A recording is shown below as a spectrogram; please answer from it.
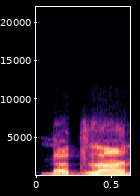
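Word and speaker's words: נדלן: It will be written as an acronym and it will be pronounced as nadlan. It will not be No one will ever talk to you as a um renter, as an agent, no one will ever say neches dela nayad. Never.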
